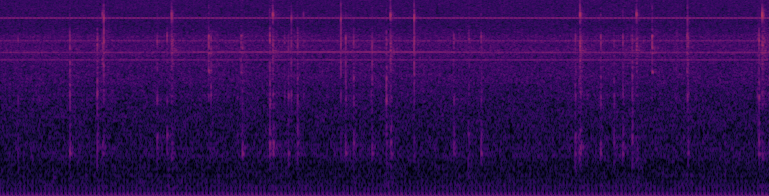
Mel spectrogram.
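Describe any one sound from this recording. Short, sharp clicks sound quickly one after another as chess pieces are moved.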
